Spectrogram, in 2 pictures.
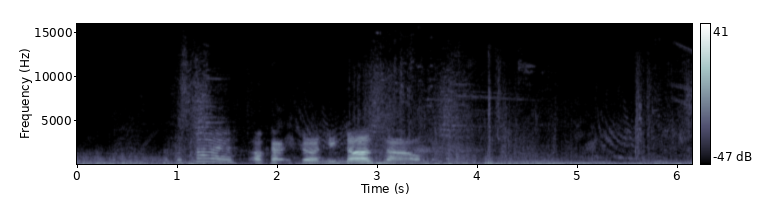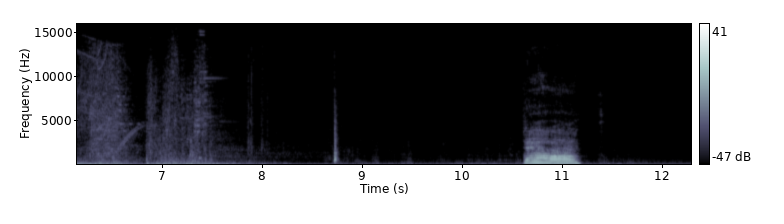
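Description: A man speaks excitedly into a close microphone.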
